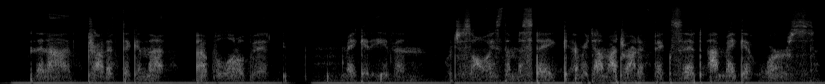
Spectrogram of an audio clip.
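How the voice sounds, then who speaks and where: A woman whispering at a fairly quick pace, with noticeable background noise. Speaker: ASMR creator. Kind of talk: ASMR get ready with me, casual talk to camera. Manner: soft-spoken; whispered.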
